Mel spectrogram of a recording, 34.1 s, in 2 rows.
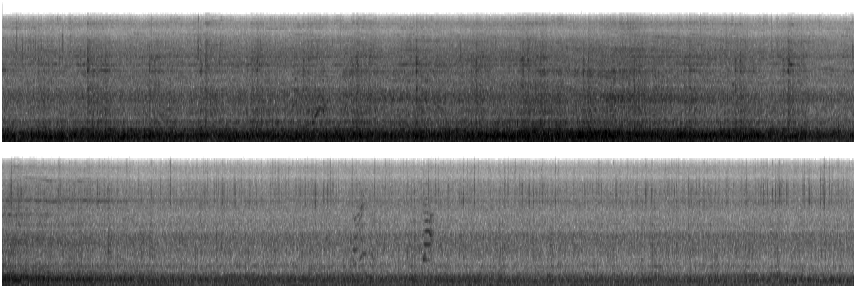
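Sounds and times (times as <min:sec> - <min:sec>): freight train rumbling past: 0:00.0 - 0:20.1.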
